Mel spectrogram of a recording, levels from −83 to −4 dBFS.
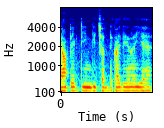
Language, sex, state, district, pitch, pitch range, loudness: Hindi, male, Uttar Pradesh, Shamli, 130 Hz, 125-130 Hz, -21 LUFS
